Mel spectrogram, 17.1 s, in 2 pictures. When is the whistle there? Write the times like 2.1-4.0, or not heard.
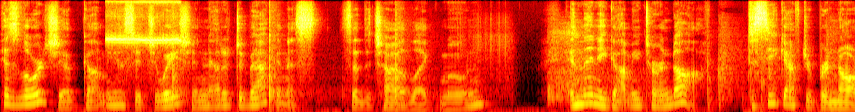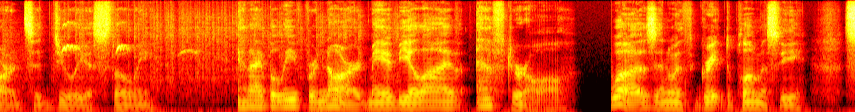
1.1-1.9, 9.2-10.6.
